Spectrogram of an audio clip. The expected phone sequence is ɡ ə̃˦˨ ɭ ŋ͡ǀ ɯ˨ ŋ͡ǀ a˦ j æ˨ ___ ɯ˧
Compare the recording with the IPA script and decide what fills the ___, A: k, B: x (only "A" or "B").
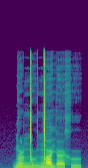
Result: B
